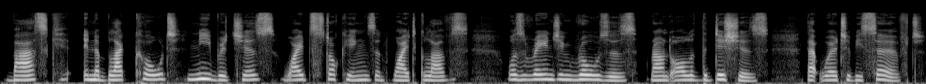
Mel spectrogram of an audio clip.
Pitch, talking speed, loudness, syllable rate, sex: 205 Hz, 160 wpm, -18 LUFS, 4.5 syllables/s, female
